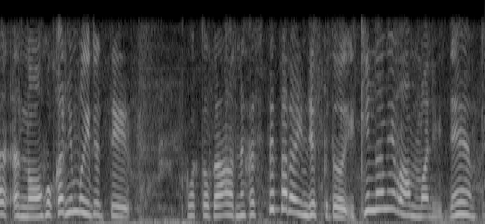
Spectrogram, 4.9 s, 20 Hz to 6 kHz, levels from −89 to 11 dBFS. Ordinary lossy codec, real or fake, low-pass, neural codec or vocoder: none; fake; 5.4 kHz; codec, 16 kHz, 4 kbps, X-Codec, WavLM features, trained on Multilingual LibriSpeech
